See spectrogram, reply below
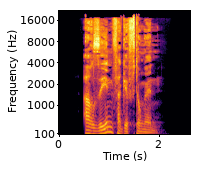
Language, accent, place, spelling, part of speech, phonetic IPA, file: German, Germany, Berlin, Arsenvergiftungen, noun, [aʁˈzeːnfɛɐ̯ˌɡɪftʊŋən], De-Arsenvergiftungen.ogg
- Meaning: plural of Arsenvergiftung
